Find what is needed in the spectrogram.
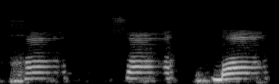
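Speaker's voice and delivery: thick, half-rounded "Kho, so, bo"; heavy vowels, lips a bit forward, on "Kho, so, bo"; slightly forward lips. Shown as a demonstration. Teacher showing isti'la shape, thick forward vowels. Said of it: "agak maju".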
